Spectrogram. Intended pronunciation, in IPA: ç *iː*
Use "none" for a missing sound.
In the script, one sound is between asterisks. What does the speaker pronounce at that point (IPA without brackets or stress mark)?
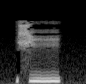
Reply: iː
